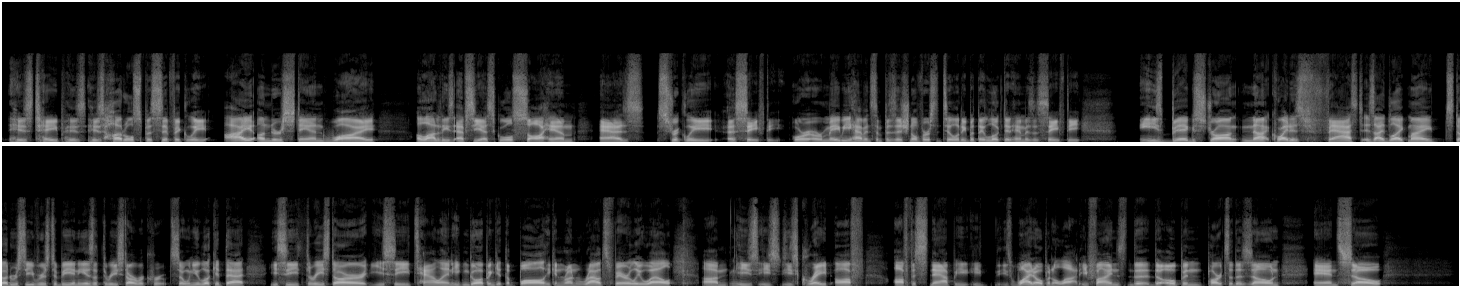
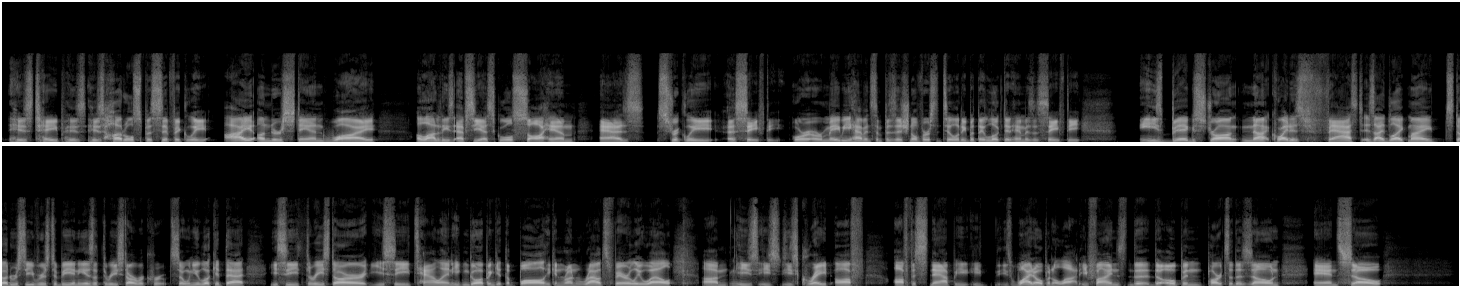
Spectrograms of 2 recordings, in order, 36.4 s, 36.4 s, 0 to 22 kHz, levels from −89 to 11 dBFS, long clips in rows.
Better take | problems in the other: neither | thin; very; fading below 500 Hz; the same in both

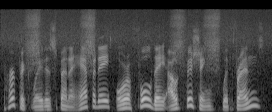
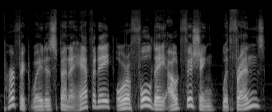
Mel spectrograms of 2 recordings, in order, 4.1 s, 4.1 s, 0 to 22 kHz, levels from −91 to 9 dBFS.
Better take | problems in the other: second | hiss; loud; throughout; 7 dB below the speech

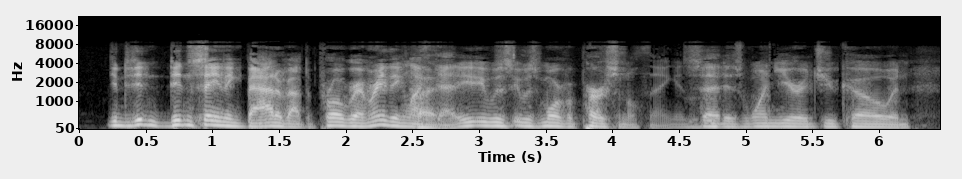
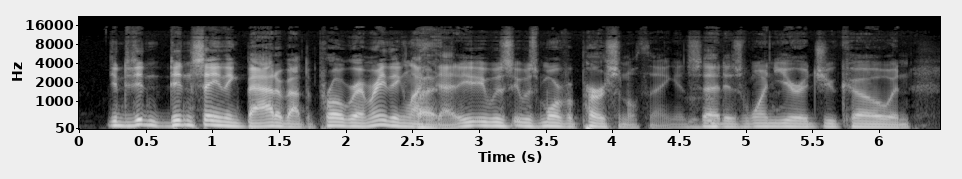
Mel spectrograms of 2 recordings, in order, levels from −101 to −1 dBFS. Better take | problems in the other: second | garbled, watery; badly; nothing above 7.5 kHz

